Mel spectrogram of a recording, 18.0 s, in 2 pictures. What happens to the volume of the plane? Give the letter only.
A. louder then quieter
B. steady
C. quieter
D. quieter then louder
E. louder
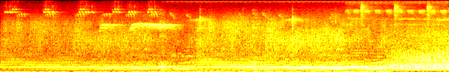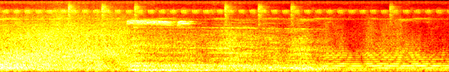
A.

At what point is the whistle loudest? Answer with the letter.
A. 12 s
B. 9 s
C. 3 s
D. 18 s
A.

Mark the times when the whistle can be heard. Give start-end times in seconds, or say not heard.
1.9-3.6, 11.5-12.7.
